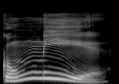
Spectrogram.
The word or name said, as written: gong1 li3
